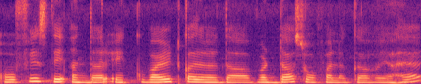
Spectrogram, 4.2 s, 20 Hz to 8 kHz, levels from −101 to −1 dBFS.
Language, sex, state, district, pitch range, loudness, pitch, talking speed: Punjabi, female, Punjab, Kapurthala, 215-245 Hz, -16 LUFS, 225 Hz, 170 wpm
